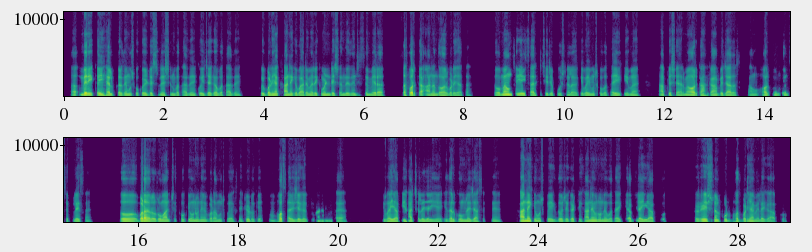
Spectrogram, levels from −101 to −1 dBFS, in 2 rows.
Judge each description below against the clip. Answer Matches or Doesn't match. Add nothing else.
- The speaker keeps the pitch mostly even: Matches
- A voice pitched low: Matches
